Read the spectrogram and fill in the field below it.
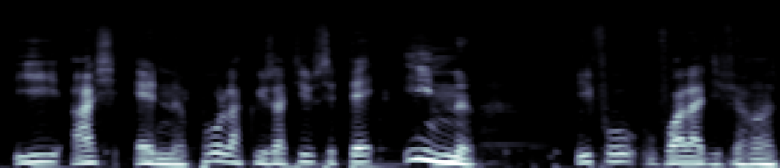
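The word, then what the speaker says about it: ihn: Das Buch gefällt ihm, c'est pour le R, donc ihm qui s'écrit I-H-N. Pour l'accusatif, c'était in.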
